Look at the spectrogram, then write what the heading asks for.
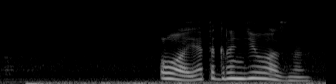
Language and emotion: Russian, positive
